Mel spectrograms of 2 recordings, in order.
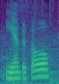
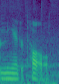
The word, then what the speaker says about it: Neanderthal: preference a preface and there's no h sound when it's pronounced in french and german it's something when i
